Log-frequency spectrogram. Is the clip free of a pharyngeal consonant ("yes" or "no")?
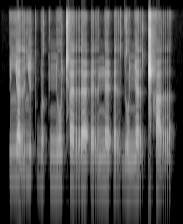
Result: yes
